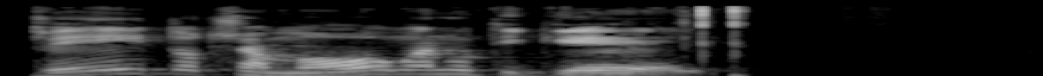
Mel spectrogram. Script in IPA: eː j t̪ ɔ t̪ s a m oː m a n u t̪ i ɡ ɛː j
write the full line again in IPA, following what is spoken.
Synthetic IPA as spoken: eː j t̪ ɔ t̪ s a m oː m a n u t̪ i ɡ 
